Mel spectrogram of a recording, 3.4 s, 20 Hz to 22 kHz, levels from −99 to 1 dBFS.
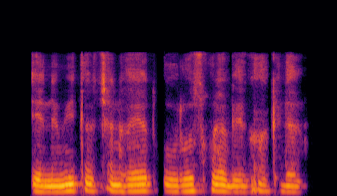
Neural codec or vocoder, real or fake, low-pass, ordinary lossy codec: codec, 16 kHz, 4 kbps, X-Codec, HuBERT features, trained on general audio; fake; 7.2 kHz; AAC, 48 kbps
